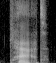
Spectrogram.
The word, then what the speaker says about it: cat: Let me show you the word cat. Cat. Not cat or caught. It's cat with a wide open mouth.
